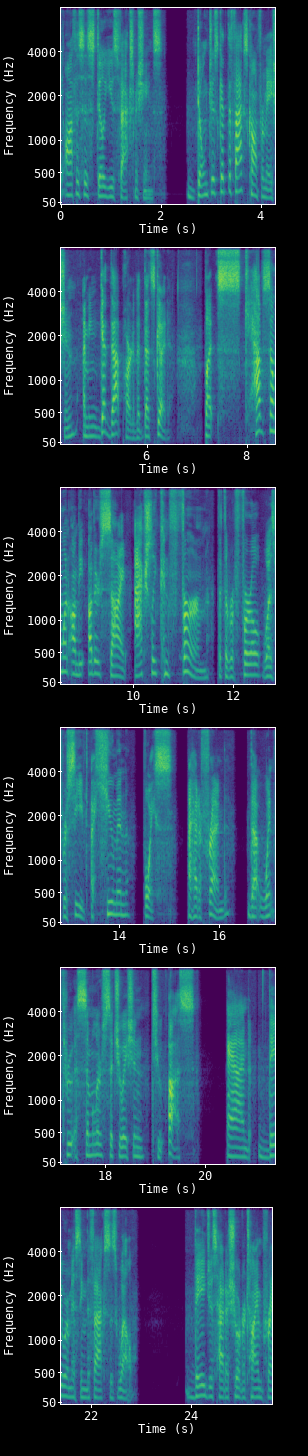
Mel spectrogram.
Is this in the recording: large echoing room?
no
